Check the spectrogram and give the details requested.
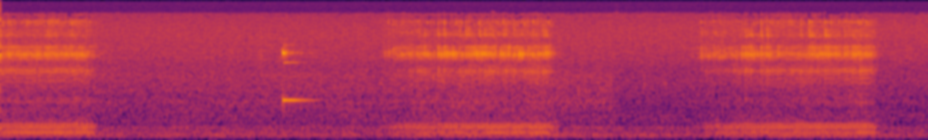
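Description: Slow, regular buzzing breaths over room noise, about three cycles in nine seconds; snoring during sleep.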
